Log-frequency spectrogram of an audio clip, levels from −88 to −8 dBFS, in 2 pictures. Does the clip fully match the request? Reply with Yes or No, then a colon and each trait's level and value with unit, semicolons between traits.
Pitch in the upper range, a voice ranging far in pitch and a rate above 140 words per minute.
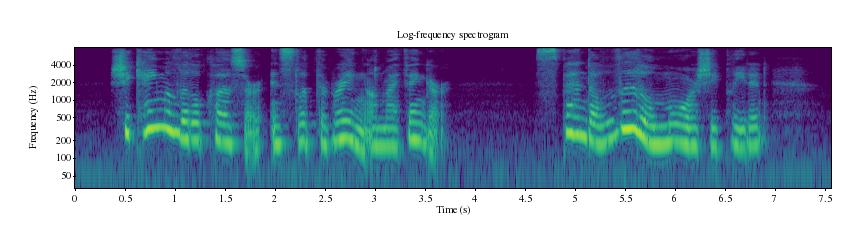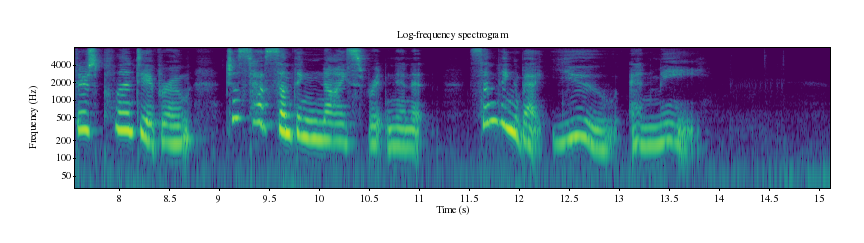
No: high, 205 Hz; wide, 7.2 semitones; slow, 135 wpm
